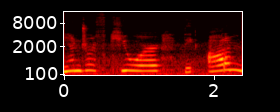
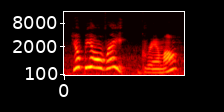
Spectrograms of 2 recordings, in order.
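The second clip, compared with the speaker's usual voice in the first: put-on reassuring boy; 7 semitones higher, 6 dB louder than usual. A narrator's reading.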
